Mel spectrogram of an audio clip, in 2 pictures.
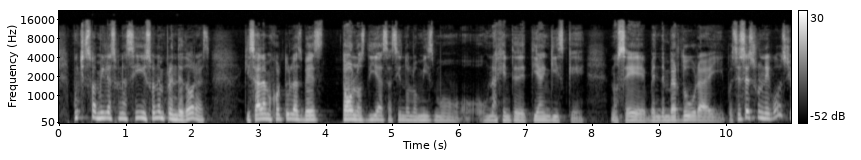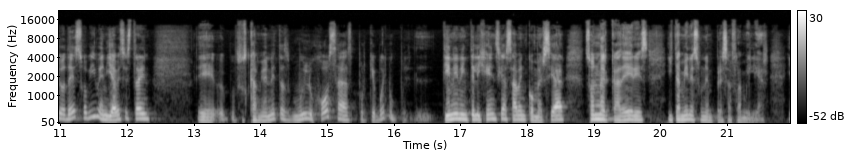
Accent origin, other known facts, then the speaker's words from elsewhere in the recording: Mexico; como mexicanos nosotros somos ávidos de consumir esta comercialización infundida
